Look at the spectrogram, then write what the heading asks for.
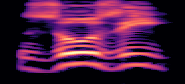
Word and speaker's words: Zojila: Now, Zojila or as it is pronounced Zozi in the Ladakhi language, it is basically a mountain pass of blizzards.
